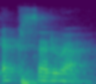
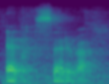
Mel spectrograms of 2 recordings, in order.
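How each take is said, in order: First: The first word ends in a k sound. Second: The first word ends in a t sound. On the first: The speaker calls it wrong. "you'll hear people say et cetera. 把 k 放在前面" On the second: The speaker calls it right. "它根本没有科的音"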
